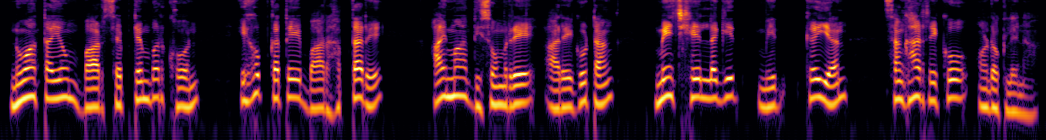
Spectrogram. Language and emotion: Santali, neutral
